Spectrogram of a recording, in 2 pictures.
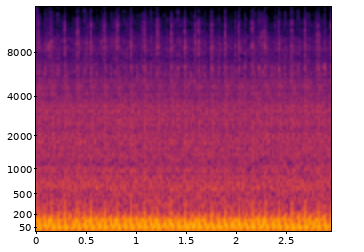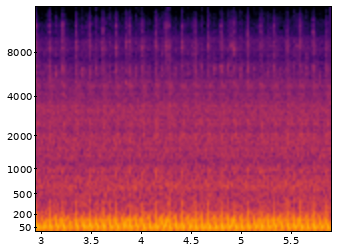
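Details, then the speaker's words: Porsche 912 flat-four just rebuilt (mild cam, head work, NOS Solex carbs), idle: smooth, even thrum with no knocks; runs well. Oil pressure is 60 psi cold and 38 psi hot at idle; distributor advance is sticking. "have actually run this and it's sounding really good oil pressure's good at 60 pounds of pressure when it's cold"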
